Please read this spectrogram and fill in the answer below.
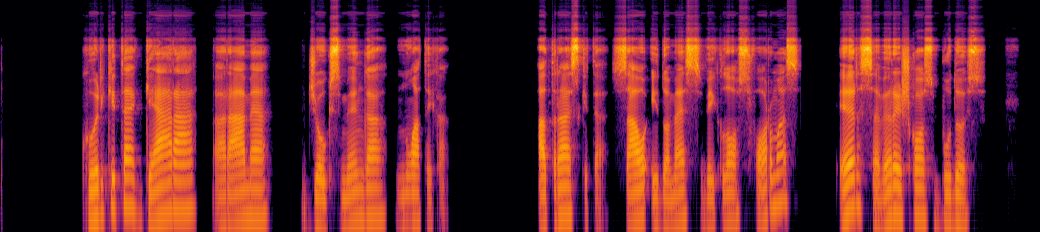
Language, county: Lithuanian, Marijampolė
